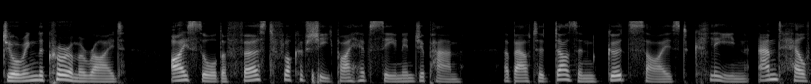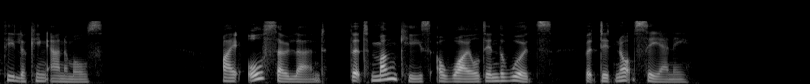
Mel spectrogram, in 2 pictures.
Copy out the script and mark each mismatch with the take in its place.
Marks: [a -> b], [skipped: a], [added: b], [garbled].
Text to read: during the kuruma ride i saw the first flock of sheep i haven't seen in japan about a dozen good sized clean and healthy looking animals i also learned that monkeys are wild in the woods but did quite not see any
during the kuruma ride i saw the first flock of sheep i [haven't -> have] seen in japan about a dozen good sized clean and healthy looking animals i also learned that monkeys are wild in the woods but did [skipped: quite] not see any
